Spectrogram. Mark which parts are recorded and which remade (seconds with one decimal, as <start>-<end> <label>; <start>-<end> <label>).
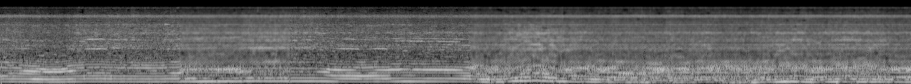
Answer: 0.0-1.8 recorded; 1.8-2.9 remade; 2.9-4.7 recorded; 4.7-9.1 remade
